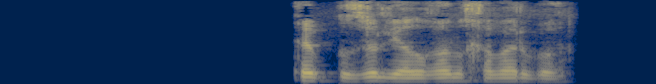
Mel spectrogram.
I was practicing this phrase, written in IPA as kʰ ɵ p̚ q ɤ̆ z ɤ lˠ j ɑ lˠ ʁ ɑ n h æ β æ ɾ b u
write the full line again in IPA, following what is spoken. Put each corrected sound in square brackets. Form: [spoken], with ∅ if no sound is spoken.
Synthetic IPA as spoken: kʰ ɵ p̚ q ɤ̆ z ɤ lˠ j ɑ lˠ ʁ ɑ n [χ] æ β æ ɾ b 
